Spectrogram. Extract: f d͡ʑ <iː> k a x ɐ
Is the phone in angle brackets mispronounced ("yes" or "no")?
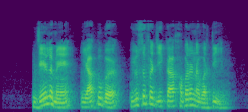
no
